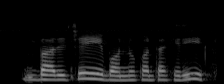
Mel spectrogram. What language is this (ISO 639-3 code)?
nep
